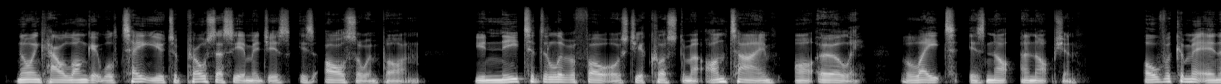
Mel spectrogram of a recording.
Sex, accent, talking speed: male, British, 155 wpm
